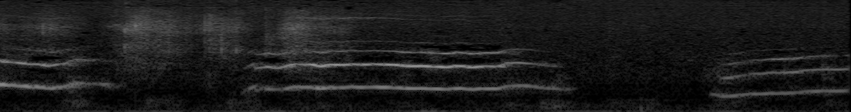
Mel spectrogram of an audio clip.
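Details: Dogo Argentino puppies at a breeding kennel during a puppy relaxation technique: faint, drawn-out, steady-pitched whimpers, three long tones with short gaps, over soft background hiss.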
